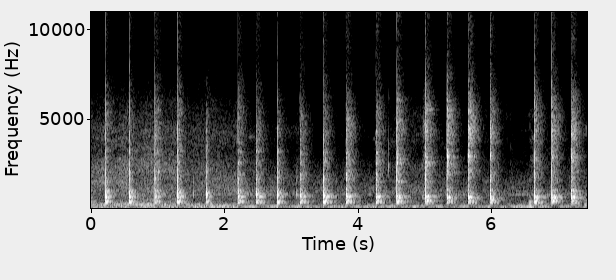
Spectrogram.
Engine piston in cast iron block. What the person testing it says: you get that solid sound. You hear that that uh echoey sound where like it's vibrating through the whole engine.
